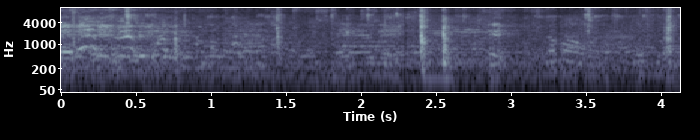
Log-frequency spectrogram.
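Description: Casino chips click softly onto a table.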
